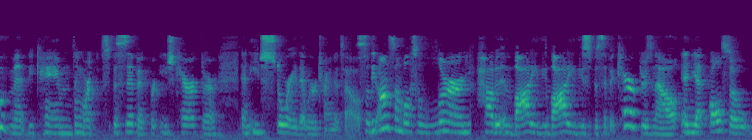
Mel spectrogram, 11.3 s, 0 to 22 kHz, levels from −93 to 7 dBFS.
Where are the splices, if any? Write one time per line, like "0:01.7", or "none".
0:01.1
0:06.2
0:08.2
